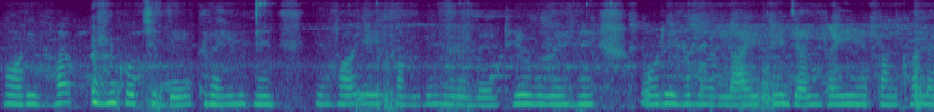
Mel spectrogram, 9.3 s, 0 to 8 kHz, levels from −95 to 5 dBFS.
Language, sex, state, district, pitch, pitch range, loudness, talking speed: Hindi, female, Maharashtra, Nagpur, 230 Hz, 220-235 Hz, -39 LUFS, 130 wpm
